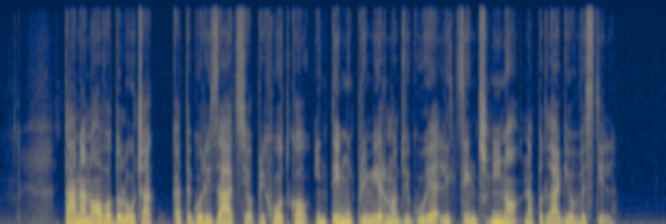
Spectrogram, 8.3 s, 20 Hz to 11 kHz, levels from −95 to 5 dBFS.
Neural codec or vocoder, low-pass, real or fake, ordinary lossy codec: vocoder, 22.05 kHz, 80 mel bands, WaveNeXt; none; fake; none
